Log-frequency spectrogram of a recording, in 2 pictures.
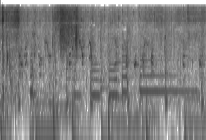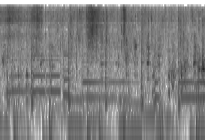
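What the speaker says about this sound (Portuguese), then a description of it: "Uma galinha, três pitinhas." Several chickens cluck continuously nearby, their short, rhythmic calls overlapping in a busy, lively chorus.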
